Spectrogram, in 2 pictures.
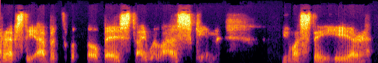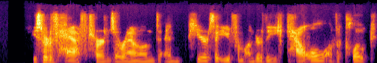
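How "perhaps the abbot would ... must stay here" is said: growling character voice, much lower. Game master voicing a cloaked figure answering the players, weird growl in voice. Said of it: "this weird growl in his voice".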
